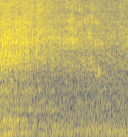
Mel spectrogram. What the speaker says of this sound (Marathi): आता त्याच्यात आपण पाणी टाकून घेऊ।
